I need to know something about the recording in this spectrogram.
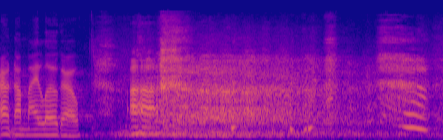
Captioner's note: laughing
